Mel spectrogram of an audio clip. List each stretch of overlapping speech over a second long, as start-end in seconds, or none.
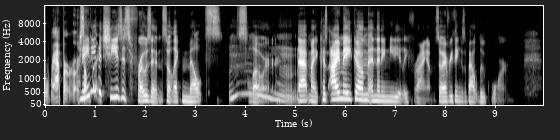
3.7-5.1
